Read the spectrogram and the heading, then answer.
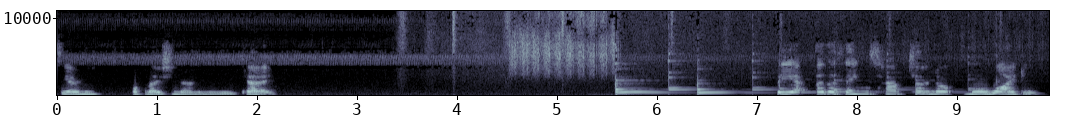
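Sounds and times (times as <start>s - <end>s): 
speech: 0.0s - 2.3s, 7.2s - 9.9s
mole cricket trilling and chirping: 0.0s - 9.9s
sharp ringing struck tones: 5.6s - 9.9s.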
